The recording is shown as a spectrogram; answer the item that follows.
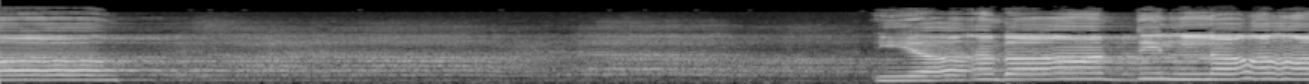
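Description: Male reciter chanting a supplication in melodic Arabic with a wavering, ornamented voice. A long held note ends about a second in, the sound drops to a softer, echoing stretch, and a new loud ornamented phrase begins about six seconds in.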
